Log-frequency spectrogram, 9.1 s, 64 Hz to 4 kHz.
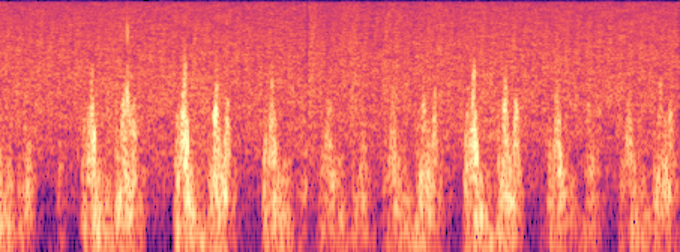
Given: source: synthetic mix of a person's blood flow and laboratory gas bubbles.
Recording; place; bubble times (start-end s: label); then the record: Doppler ultrasound of blood flow; precordium
1.70-1.80 s: bubbles
From the record:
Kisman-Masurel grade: 113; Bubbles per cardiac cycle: 1 to 2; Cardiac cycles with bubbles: 1 to 10%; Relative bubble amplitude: loud (0.450 to 0.775); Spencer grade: 1 (occasional bubble signal discernible with the cardiac motion signal, with majority of cardiac periods free of bubbles); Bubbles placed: only in the low amplitude regions of the cardiac cycle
